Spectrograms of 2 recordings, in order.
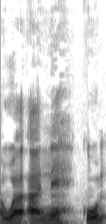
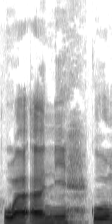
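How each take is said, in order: First: The vowel after the n sounds like 'eh'. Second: The vowel after the n sounds like 'ee'. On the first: The speaker calls it wrong. "itu slang Melayu kita" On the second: The speaker calls it right. "so baca dengan ni"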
